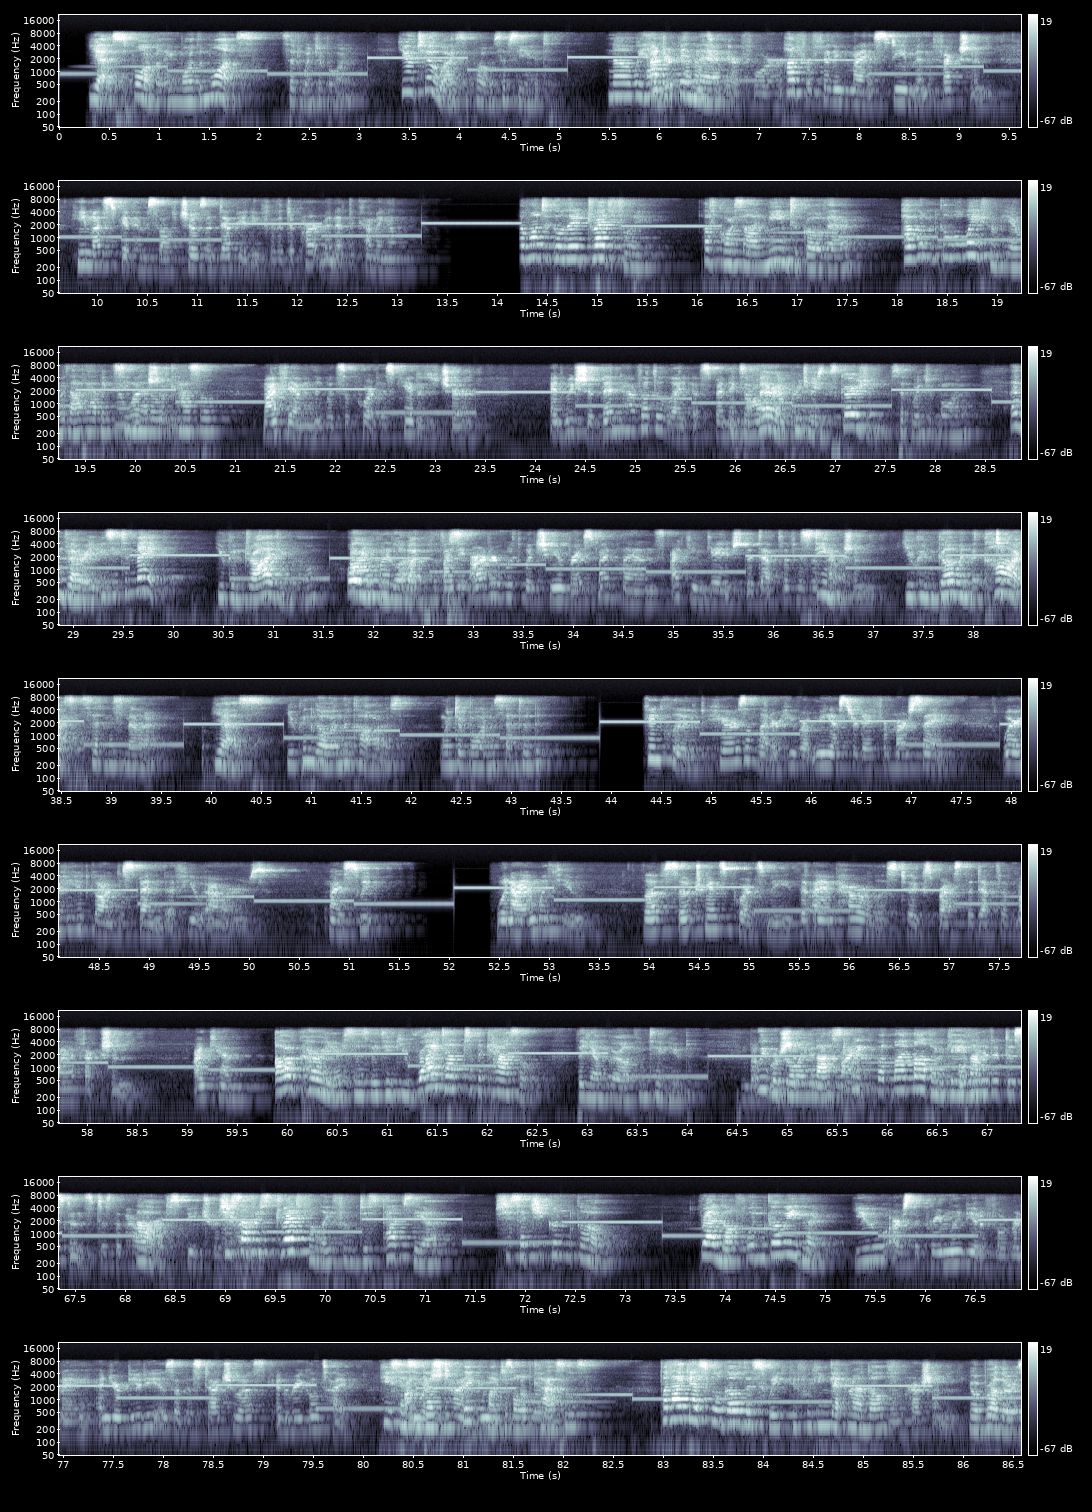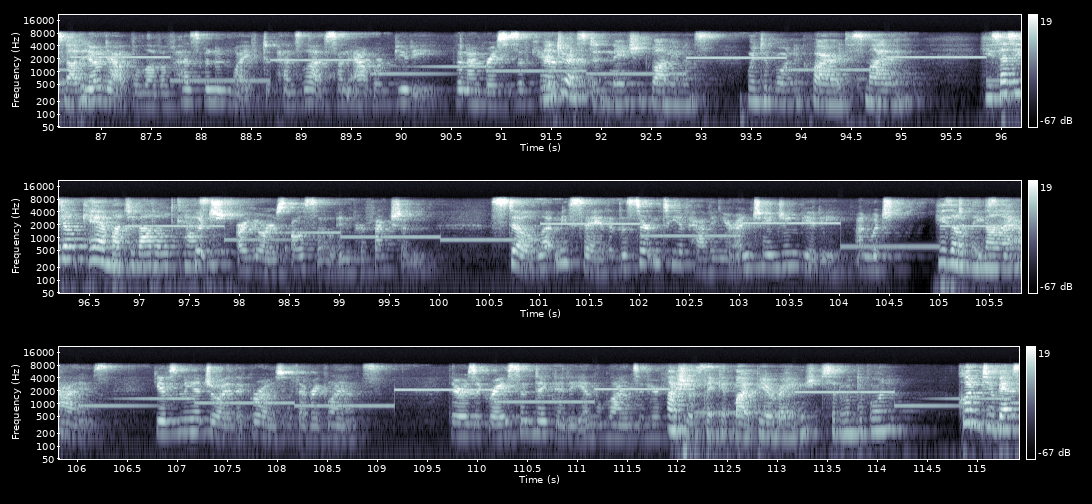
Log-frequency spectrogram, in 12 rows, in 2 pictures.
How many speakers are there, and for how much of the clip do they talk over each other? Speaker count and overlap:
2, about 14%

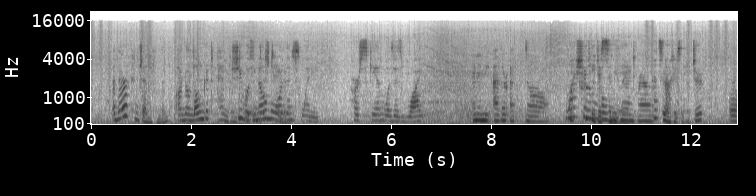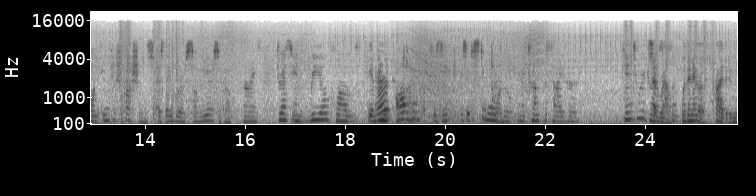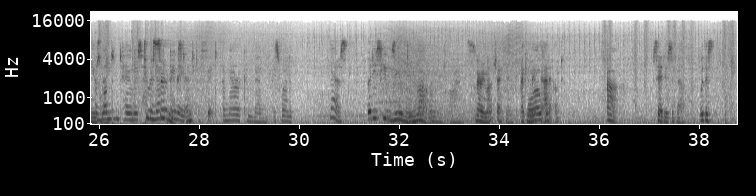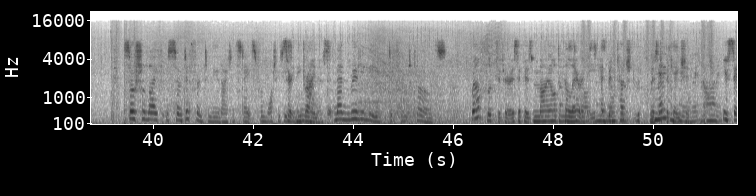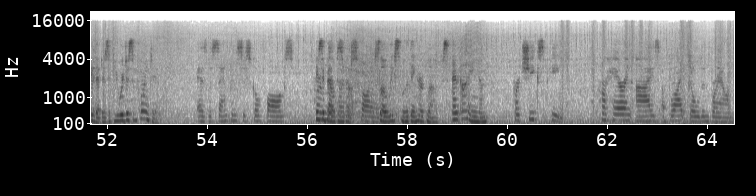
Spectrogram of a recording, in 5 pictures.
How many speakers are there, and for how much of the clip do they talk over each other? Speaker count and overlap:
4, about 27%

